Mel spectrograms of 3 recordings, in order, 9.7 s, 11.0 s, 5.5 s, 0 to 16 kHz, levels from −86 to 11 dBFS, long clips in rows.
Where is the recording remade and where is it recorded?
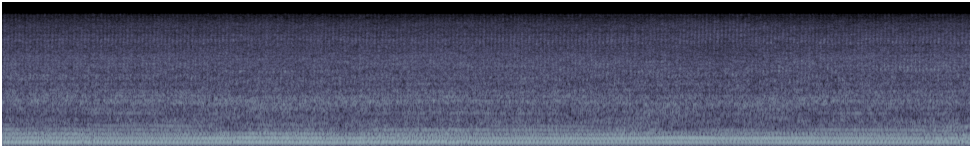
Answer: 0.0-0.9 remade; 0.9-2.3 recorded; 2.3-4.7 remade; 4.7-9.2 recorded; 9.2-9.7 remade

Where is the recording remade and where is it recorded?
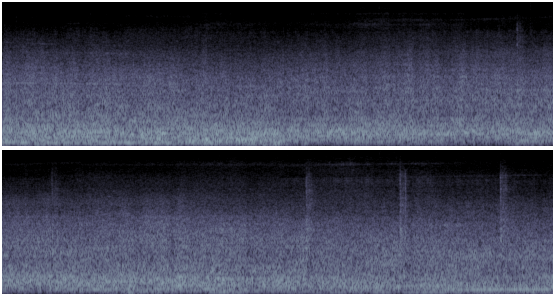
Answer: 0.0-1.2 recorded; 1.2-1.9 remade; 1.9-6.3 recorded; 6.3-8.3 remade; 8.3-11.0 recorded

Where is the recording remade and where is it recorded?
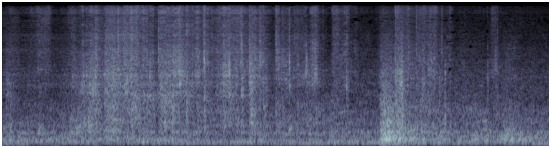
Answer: 0.0-3.3 remade; 3.3-5.5 recorded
